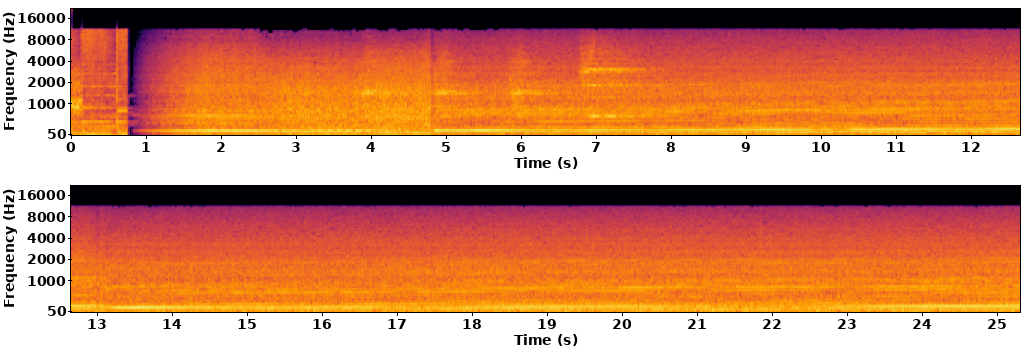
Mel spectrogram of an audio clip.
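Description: A sports car engine hums and revs up through the gears.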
